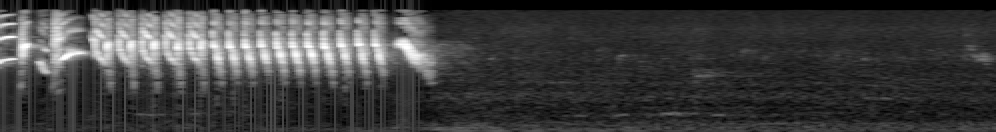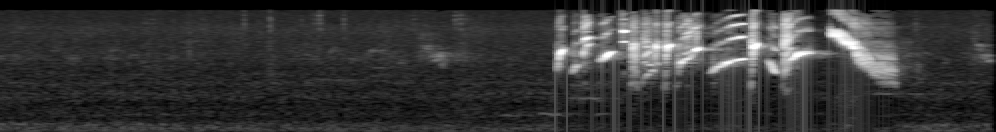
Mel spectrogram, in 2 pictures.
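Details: Goldfinch song phrases (nağmeleri): a fast, dense rattling trill of about two seconds, a long quiet gap, then a lively burst of high chirps and downward-slurred whistles. A low murmur is heard faintly between phrases.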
